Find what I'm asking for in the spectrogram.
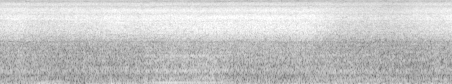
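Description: An airbrush spraying paint gives a steady, close, airy hiss that holds continuously and swells slightly toward the end, with no talk over it.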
